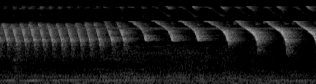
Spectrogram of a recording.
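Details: Canary long-roll song used for tutoring birds: a rapid, even, high trill of closely packed notes that slows into loud downward-sweeping whistled notes repeated about every quarter second.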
